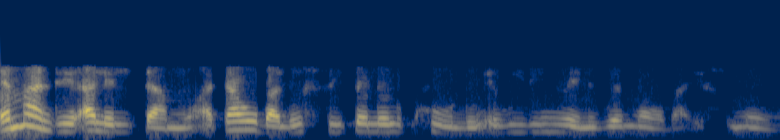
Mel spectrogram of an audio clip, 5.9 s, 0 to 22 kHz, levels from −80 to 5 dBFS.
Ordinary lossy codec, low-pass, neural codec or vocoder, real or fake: none; 3.6 kHz; vocoder, 44.1 kHz, 128 mel bands every 256 samples, BigVGAN v2; fake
